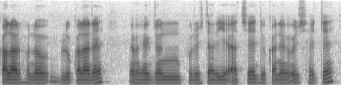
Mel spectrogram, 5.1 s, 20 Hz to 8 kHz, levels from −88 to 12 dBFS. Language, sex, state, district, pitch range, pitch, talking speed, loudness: Bengali, male, Tripura, Unakoti, 110-115 Hz, 110 Hz, 150 wpm, -21 LUFS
